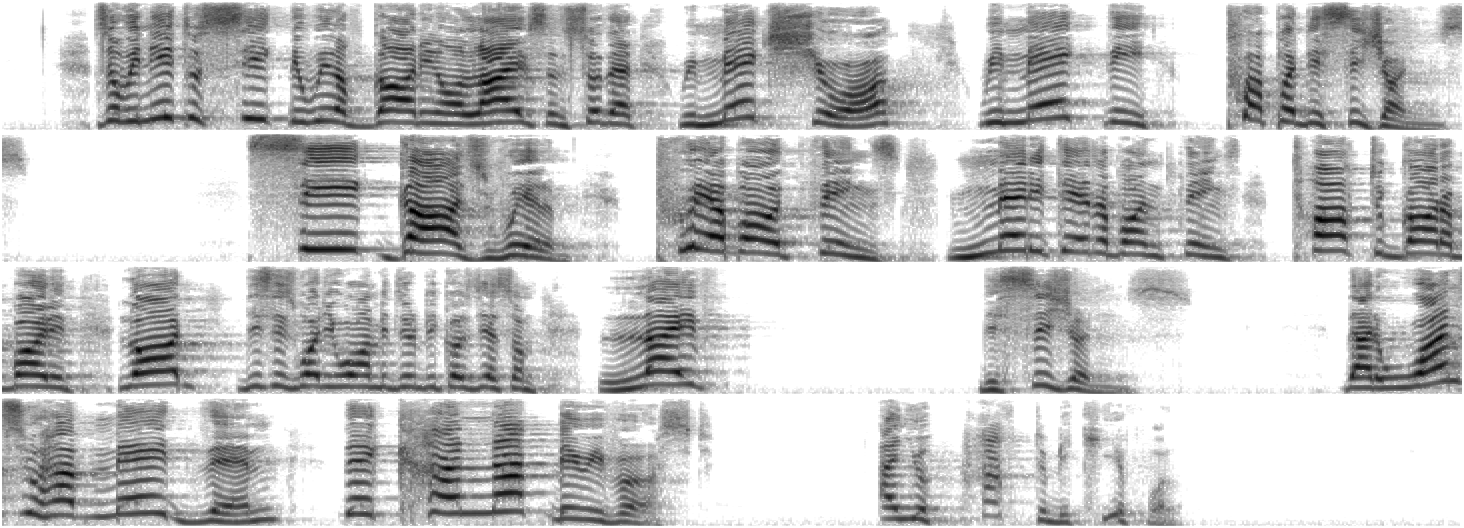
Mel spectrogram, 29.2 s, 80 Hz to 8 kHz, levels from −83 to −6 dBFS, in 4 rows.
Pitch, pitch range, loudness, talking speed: 265 Hz, 225-315 Hz, -17 LUFS, 140 wpm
